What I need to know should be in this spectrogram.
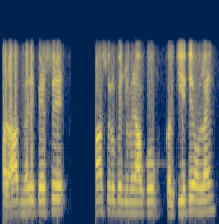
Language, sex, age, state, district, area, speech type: Urdu, male, 18-30, Uttar Pradesh, Saharanpur, urban, conversation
